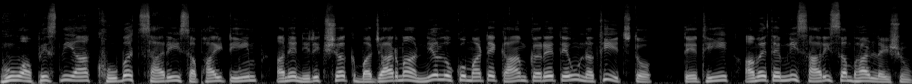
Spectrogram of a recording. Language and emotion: Gujarati, fearful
